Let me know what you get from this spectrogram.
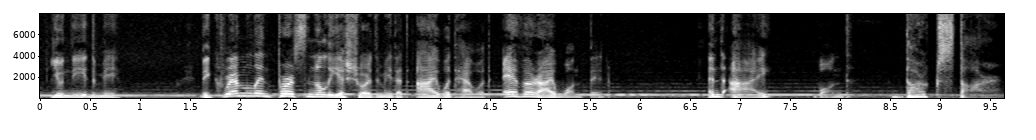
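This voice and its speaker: A man voices a haughty, scheming scientist who insists he is irreplaceable. His mid-range voice sits over clearly heard music in an audio drama. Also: mid-range voice, big pitch swings, takes it slowly, pauses often. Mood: arrogant. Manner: haughty and demanding. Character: arrogant, scheming male gamma scientist.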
